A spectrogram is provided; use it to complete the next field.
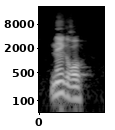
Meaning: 1. nigger 2. nigga (used in French dubs of American movies)
- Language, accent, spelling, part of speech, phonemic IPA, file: French, France, négro, noun, /ne.ɡʁo/, LL-Q150 (fra)-négro.wav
